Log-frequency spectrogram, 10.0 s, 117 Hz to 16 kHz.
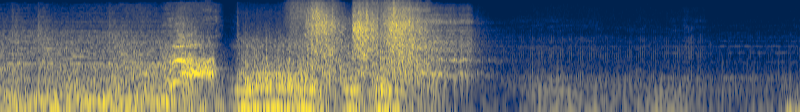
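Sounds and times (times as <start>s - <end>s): tense film-score music: 0.0s - 10.0s.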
